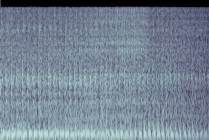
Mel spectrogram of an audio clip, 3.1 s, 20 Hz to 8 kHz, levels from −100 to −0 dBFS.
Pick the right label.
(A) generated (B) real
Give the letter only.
A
